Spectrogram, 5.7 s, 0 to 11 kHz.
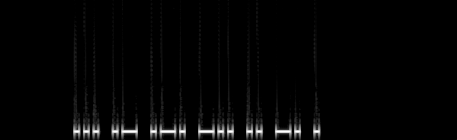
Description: Morse code, heard as a keyed tone, about 20 wpm, 690 Hz. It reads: SARDINE
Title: Difficult Words with Hints - 20wpm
